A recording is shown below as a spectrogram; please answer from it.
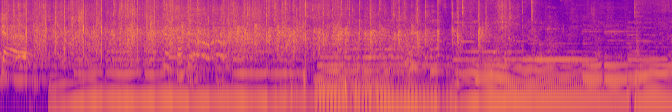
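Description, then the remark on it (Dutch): An audience applauds steadily for about ten seconds, a dense, even clatter of clapping hands over sustained low musical chords that shift a few times beneath it. “Geef hem een applaus alsjeblieft.”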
